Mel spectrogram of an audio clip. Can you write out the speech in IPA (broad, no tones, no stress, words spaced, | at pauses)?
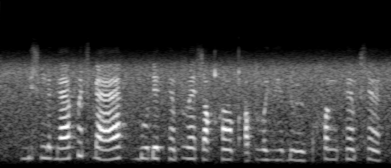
bʲʉsŋɛɡæ fɛ̃sɠæ | ɠuɗe kɛ̃pvɛsʉ qʰõqʼɛpvɵvʲu ɗʉ | χøŋkɛ̃psɛ̃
